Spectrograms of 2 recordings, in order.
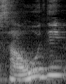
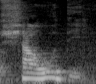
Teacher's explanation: temos o sigmatismo, que é a troca do S pelo X. Por exemplo, saúde, eu falo chaude.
